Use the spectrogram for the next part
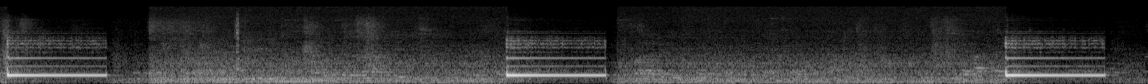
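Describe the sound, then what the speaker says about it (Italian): Telephone ringing unanswered on a call to the Sicilian motorway consortium's public office, three long ring tones spaced several seconds apart, each followed by quiet line noise. "l'URP ha 2 numeri di telefono, abbiamo provato su entrambi ma non risponde nessuno"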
